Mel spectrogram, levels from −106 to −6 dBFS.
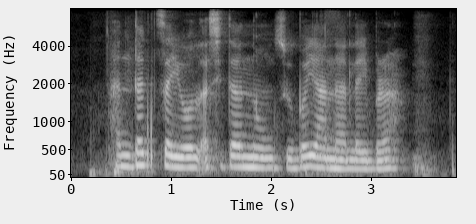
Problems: low volume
